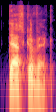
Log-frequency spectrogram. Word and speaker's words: Deskovic: to say the uh diskovic is what i want to say that's pretty close uh the uh the pronunciation is descovit deskovic all right cool see um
